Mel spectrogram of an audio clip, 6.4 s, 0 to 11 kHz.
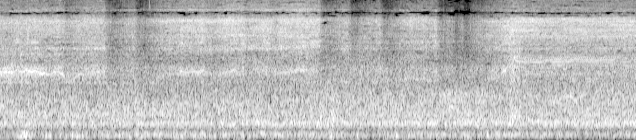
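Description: The six small geared FC-140 electric motors of a cardboard RC model warship running steadily at speed, a constant even drone.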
